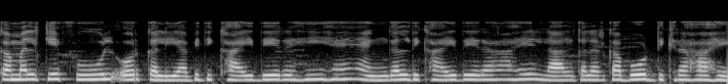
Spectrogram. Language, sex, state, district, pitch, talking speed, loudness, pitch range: Hindi, female, Chhattisgarh, Bilaspur, 220 Hz, 180 wpm, -15 LUFS, 210-225 Hz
